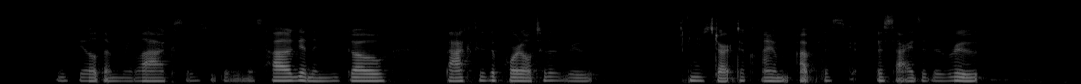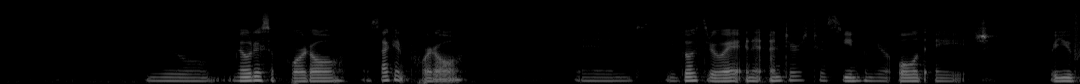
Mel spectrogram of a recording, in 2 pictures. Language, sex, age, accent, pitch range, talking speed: English, female, 20-39, American, 150-170 Hz, 160 wpm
